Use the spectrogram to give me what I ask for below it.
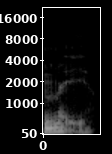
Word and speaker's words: mig: me no for me for me May it's pronounced May oh Mig May um but yeah um I'm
